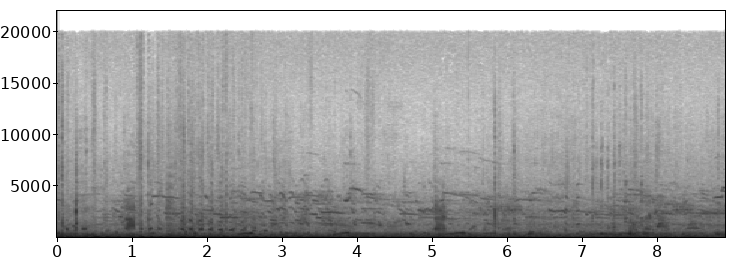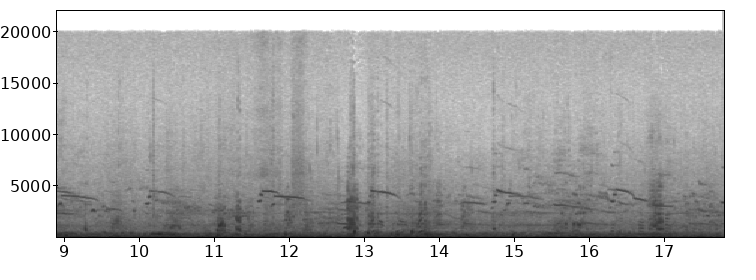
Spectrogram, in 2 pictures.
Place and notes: Swans and Bells - Swan Sanctuary, Riverside, Worcester UK
A huge gathering of swans on the River Severn near the bridge in Worcester. Strangely the cathedral bourdon bell tolls more than 20 times. The swans are very close inspecting me and my equipment. A motor boat passes. Recorded with a Sound Devices Mix Pre 3 and 2 Sennheiser MKH 8020s.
